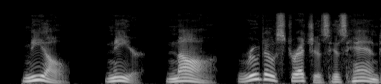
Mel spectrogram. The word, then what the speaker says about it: Mjolnir: It's Maya-mu. This time Loki does chuckle, shaking his head. Mjolnir. He corrects. Naruto scrunches up his nose, trying to get the right pronunciation. Mjolnir.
